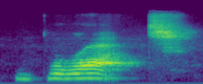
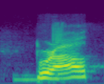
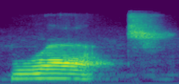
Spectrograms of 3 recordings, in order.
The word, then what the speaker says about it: brought: okay good good good the one thing is the pronunciation of brought so the past of bring broad okay it's more of an ah sound brought yeah the sound of t and finally is pronounced more with more force the vowel sound is less of an o and more of an ah brought exactly right yeah okay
